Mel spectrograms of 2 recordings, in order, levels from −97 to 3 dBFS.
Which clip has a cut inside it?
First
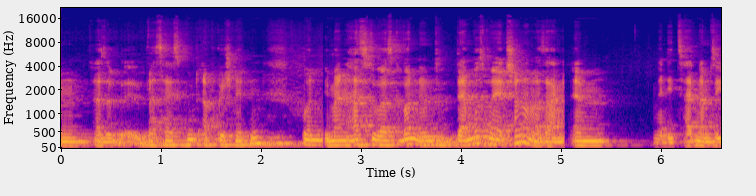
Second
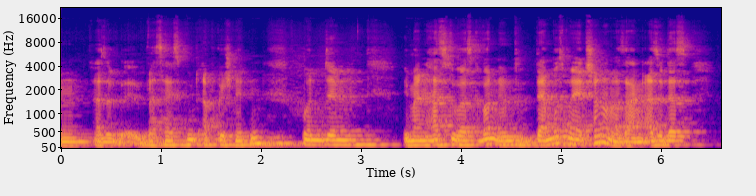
first; 2 cuts; at 2.6 s, 5.0 s

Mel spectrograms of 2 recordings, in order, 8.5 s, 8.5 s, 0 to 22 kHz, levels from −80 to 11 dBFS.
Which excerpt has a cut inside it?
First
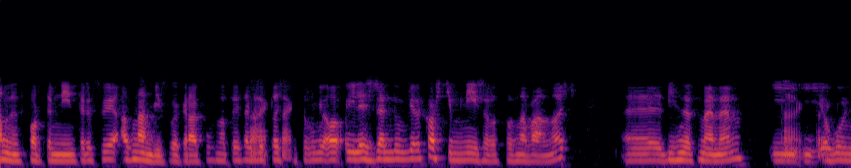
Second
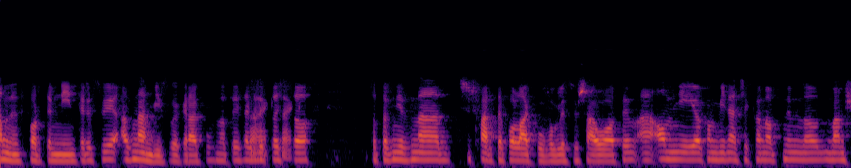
first; 2 cuts; at 2.9 s, 6.6 s

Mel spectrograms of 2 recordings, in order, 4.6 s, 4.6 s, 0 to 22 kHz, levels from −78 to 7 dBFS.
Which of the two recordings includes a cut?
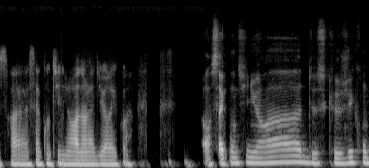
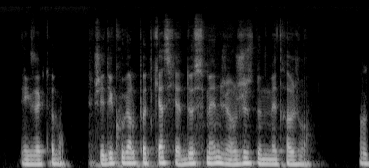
second; 1 cut; at 1.1 s

